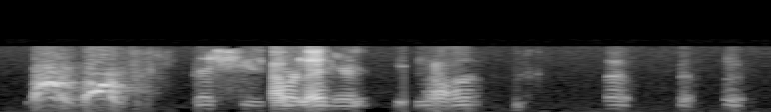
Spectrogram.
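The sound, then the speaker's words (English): A female dog barks in a string of short, throaty bursts, several grouped together at first, then a few quick single yips spaced apart toward the end, fairly loud. “She's barking here.”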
